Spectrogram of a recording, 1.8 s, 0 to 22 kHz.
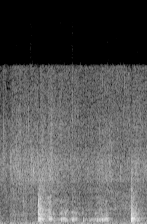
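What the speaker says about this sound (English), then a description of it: "We're just gonna cook this garlic for about 1 to 2 minutes." Garlic sizzling in three tablespoons of melted butter in a pan for garlic butter chicken pasta, with a steady close frying hiss and two louder scraping stirs.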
